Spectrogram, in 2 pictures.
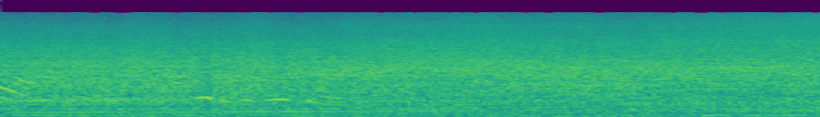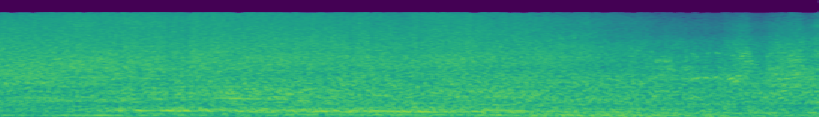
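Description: A field of dirt-track hobby stock cars racing by together, a loud, unbroken wash of engine and exhaust noise. About six seconds in one car passes close, its engine note rising and then falling away.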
